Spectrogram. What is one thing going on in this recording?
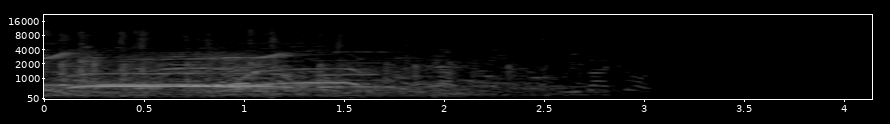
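A rock band plays live music and quickly fades out.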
